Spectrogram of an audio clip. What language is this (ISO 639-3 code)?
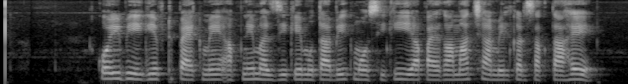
urd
